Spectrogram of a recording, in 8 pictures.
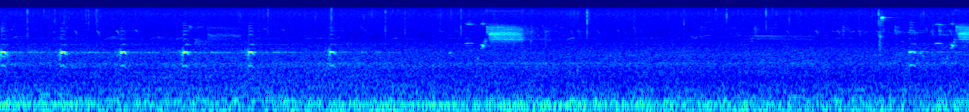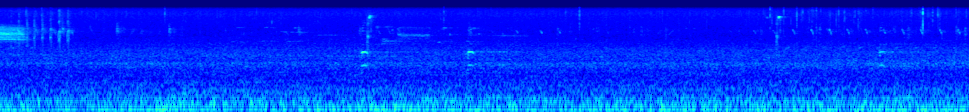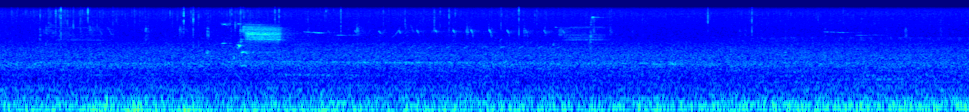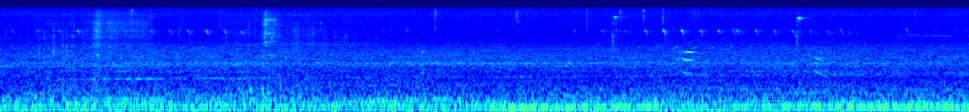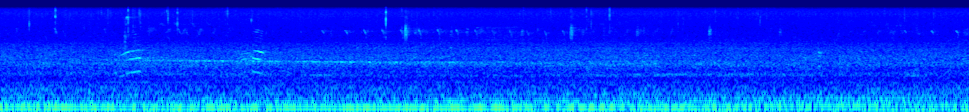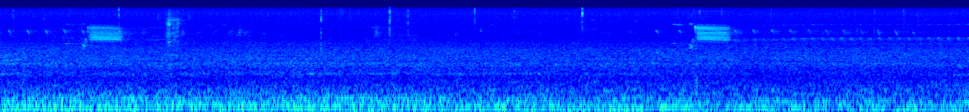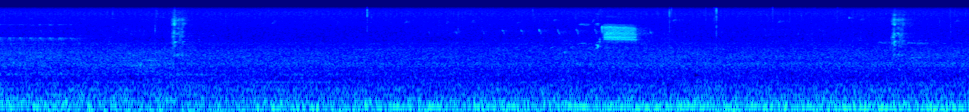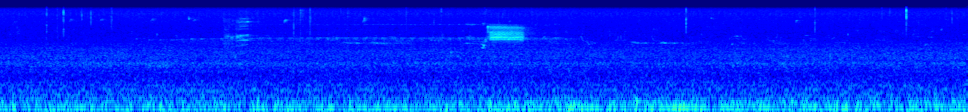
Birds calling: Black-capped Chickadee (Poecile atricapillus), Northern Flicker (Colaptes auratus), Canada Goose (Branta canadensis), American Goldfinch (Spinus tristis), Common Grackle (Quiscalus quiscula), Tufted Titmouse (Baeolophus bicolor), Northern Cardinal (Cardinalis cardinalis), Blue Jay (Cyanocitta cristata), Red-winged Blackbird (Agelaius phoeniceus)

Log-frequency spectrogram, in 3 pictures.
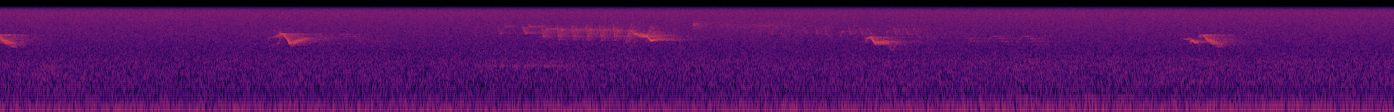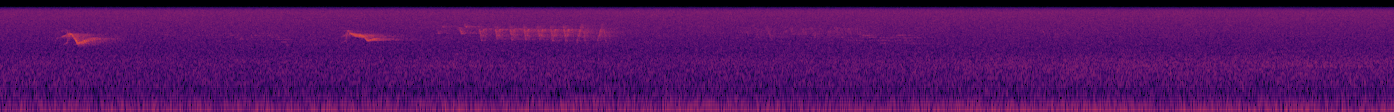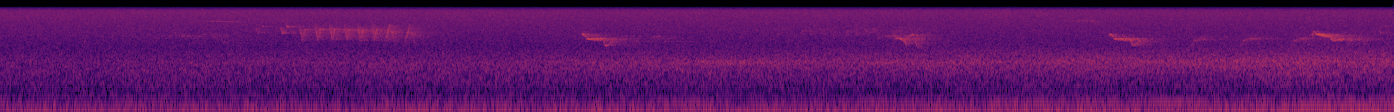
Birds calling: Northern Waterthrush (Parkesia noveboracensis), Yellow-throated Vireo (Vireo flavifrons)

